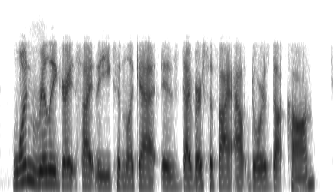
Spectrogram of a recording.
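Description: A woman with an American accent has an unremarkable speaking voice pitched fairly low. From Tennessee, US South. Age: 30s. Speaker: outdoor community founder. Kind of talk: interview.

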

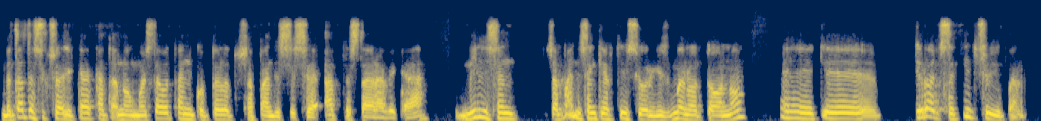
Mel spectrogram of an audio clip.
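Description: At a moderate pace and very even loudness, a man with an ordinary speaking voice and a fairly high pitch uses lively intonation in a dry, close sound with no echo. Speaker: writer and poet. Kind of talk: interview. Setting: phone call.

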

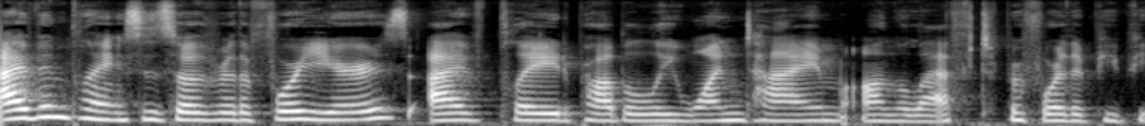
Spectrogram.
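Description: On a very clean recording with a silent background, a woman speaks in a normal speaking voice with an American accent. Her medium pitch, fairly even intonation and moderate pace hold throughout. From Miami, Florida. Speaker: professional padel player. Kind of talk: interview.

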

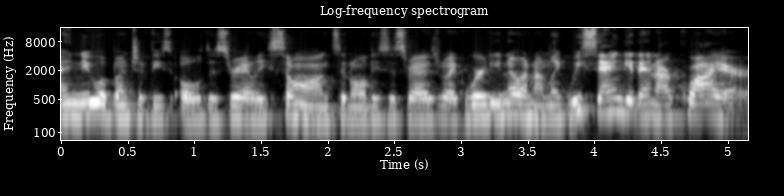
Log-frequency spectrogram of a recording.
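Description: A woman talks at a very fast pace. She has a New York accent. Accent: New York American. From US, Brooklyn, New York. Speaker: TV writer and creator. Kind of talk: interview.

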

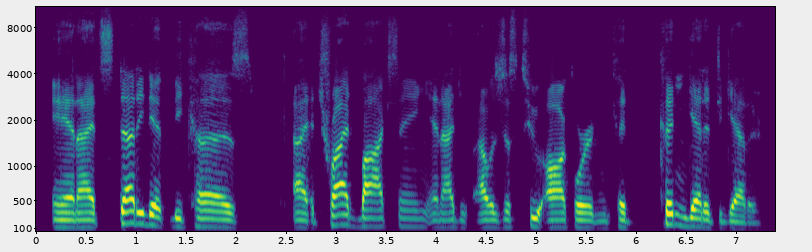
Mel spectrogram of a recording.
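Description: In a Californian accent, a man talks with ordinary pitch variation against a quiet background. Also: medium pitch for a man, moderate pace, dry, close sound with no echo. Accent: Californian American. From South Los Angeles, California. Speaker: punk rock singer. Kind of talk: casual interview chat.

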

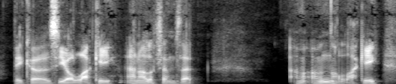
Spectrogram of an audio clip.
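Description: A man with an Australian accent speaks at a very deep, low pitch in a very clean recording with a silent background. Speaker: podcast host and shark expert. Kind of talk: casual interview chat.

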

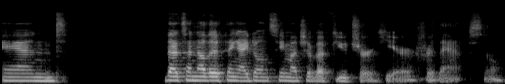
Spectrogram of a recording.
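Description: Against a quiet background, a woman with a fairly low pitch speaks somewhat breathily at a moderate pace in a monotone, flat intonation. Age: 40s. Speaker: actor and membership participant. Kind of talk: coaching call, asking questions. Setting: live online video call.

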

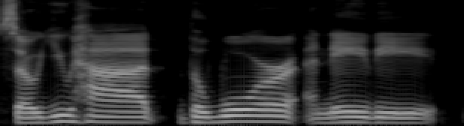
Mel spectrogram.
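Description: A woman speaks in a very deep, low voice with ordinary pitch variation. The sound is dry and close with no echo, on a very clean recording with a silent background. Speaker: legal historian. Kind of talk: expert interview.

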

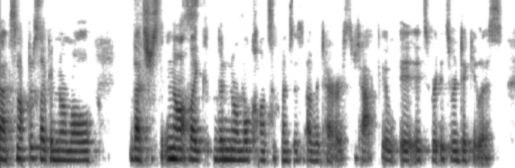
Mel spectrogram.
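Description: Somewhat breathy, a woman speaks at a fairly quick pace with a medium pitch and monotone, flat intonation. The background is quiet. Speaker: digital artist and social media manager. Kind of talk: interview. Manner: emotional.

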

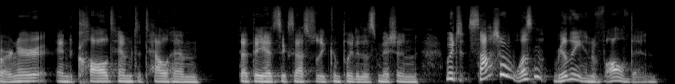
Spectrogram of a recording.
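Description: The recording is very clean with a silent background, and the speech moves at a fairly quick pace. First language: not Russian; English. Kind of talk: casual book discussion. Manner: frequent repetitions and false starts.

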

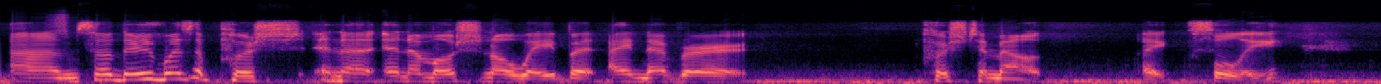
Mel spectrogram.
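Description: A woman with a Californian accent at a moderate pace, her loudness very even, with noticeable background noise. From San Francisco Bay Area. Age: 30s. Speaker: podcast guest. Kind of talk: casual interview. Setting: Skype call while driving. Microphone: Skype call.

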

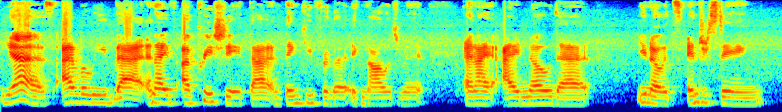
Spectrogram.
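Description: A woman with a normal speaking voice talks at a fairly low pitch. Her pace is moderate, and her pitch variation is ordinary. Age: 30s. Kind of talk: interview.

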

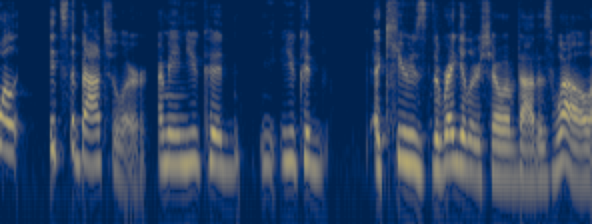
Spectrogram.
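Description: A woman with a plain, everyday voice, fairly slow and with ordinary pitch variation, on a very clean recording with a silent background. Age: 60s. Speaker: culture columnist and critic. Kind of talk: radio interview.

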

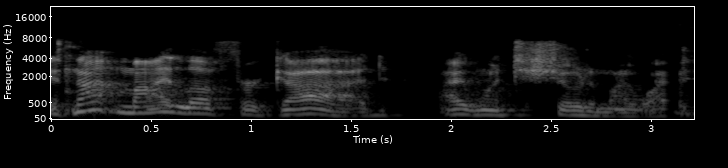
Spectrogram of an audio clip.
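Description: With an American accent and vocal fry, a man talks at a moderate pace, his pitch swinging very widely. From Maryland, US. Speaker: family ministry founder and author. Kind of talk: interview. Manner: animated.

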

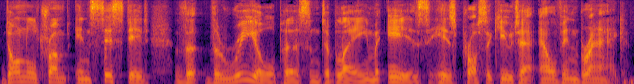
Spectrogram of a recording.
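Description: The speaker is a man of medium pitch with a plain, everyday voice. His loudness stays very even. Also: lively intonation, hardly any pauses. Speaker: Washington correspondent. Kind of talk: news reporting, live radio update. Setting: remote live link from Washington.

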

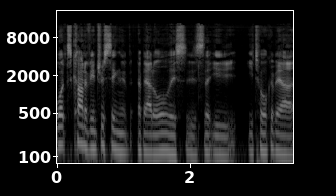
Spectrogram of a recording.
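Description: Against a quiet background, a man with an Australian accent speaks at a fairly quick pace with fairly even intonation. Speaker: podcast host. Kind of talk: casual interview.

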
